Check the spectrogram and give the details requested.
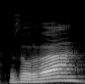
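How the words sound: The word begins with a z sound. This is the literary standard form. "остановимся на литературном варианте"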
